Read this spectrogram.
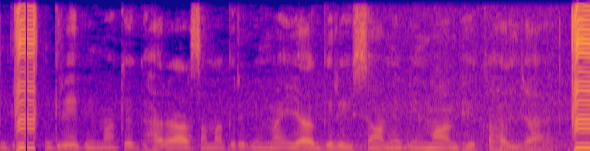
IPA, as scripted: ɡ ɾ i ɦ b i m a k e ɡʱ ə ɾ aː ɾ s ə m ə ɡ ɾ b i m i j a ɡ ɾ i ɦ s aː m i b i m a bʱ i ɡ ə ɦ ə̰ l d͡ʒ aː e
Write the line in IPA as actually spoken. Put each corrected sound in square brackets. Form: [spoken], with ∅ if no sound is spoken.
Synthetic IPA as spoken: ɡ ɾ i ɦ b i m a k e ɡʱ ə ɾ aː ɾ s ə m ə ɡ ɾ b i m [a] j a ɡ ɾ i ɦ s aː m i b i m a bʱ i [k] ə ɦ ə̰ l d͡ʒ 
